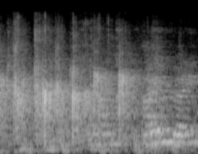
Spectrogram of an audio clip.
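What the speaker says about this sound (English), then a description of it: "Let's give her a big round of applause." Audience applause fills the room at a talk on Internet governance and the media, a steady wash of clapping held at an even level from start to finish.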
